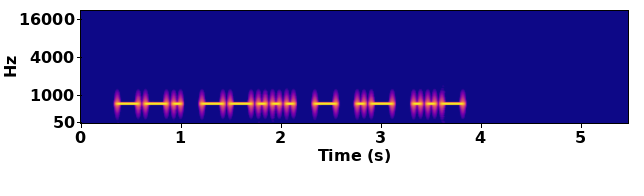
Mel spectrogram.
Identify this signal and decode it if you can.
Morse code, heard as a keyed tone, about 17 wpm, 700 Hz. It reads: G7TAU
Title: DXCC-100 Call Signs - 5 Characters - Repeated 2x - 17wpm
